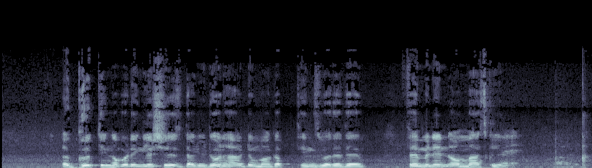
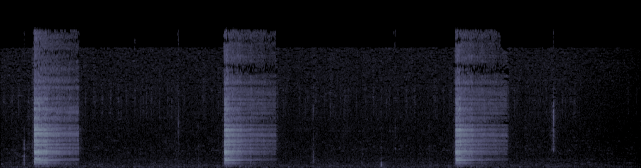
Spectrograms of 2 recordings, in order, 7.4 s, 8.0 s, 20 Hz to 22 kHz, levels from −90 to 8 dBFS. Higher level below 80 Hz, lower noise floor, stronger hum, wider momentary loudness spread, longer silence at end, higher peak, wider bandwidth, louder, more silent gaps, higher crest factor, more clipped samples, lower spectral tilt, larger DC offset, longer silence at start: first, -52 dBFS vs under -90 dBFS; second, -39 dBFS vs -72 dBFS; neither; second, 16 LU vs 25 LU; second, 0.05 s vs 1.1 s; first, 0 dBFS vs -16 dBFS; second, 14 kHz vs 19 kHz; first, -13 LUFS vs -37 LUFS; neither; second, 12 dB vs 28 dB; neither; first, -5.5 dB/octave vs 3 dB/octave; neither; first, 0.8 s vs 0.4 s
